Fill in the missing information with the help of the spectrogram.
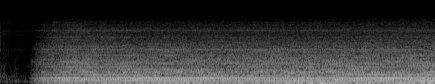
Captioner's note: machinery whirring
